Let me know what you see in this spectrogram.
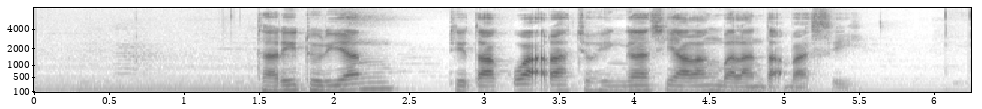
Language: Javanese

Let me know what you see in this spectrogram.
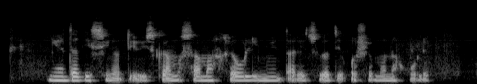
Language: Georgian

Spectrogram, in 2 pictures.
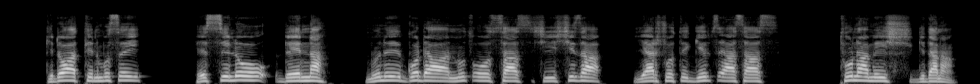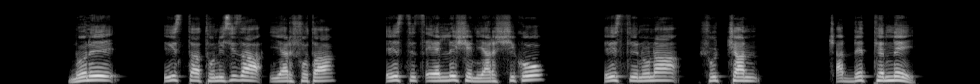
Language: Gamo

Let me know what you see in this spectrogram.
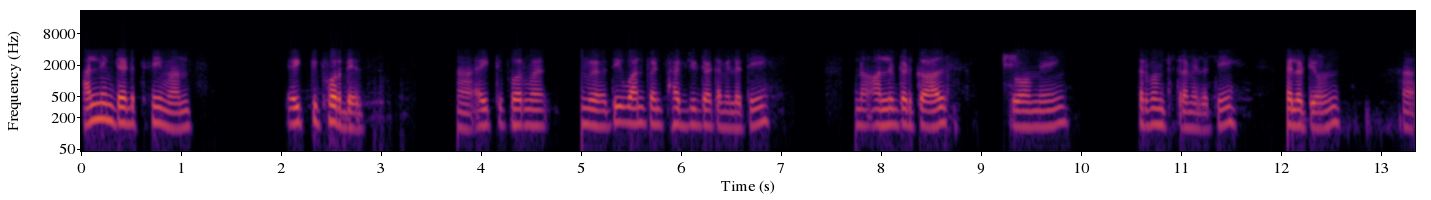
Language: Sanskrit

